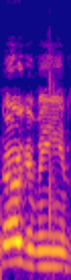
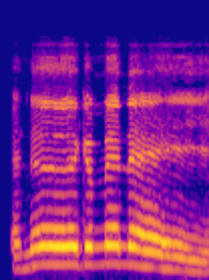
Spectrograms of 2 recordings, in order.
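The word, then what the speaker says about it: Energumene: It's an Energamine or an Energamene. No, say it properly, please. Energamene.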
